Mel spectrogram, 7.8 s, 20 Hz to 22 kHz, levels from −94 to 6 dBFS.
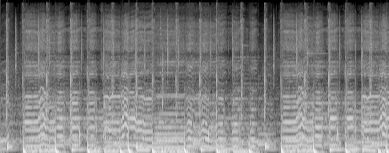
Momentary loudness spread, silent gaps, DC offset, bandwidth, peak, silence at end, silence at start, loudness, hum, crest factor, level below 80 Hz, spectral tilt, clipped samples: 3 LU; none; under 0.1%; over 20 kHz; 0 dBFS; 0 s; 0 s; -11 LUFS; none; 10 dB; -14 dBFS; -5.5 dB/octave; 0.9%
